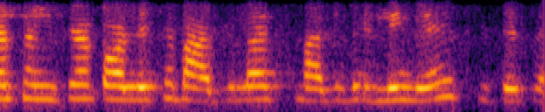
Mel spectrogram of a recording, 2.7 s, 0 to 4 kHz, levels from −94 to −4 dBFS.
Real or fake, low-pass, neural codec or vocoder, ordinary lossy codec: real; 3.6 kHz; none; Opus, 16 kbps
